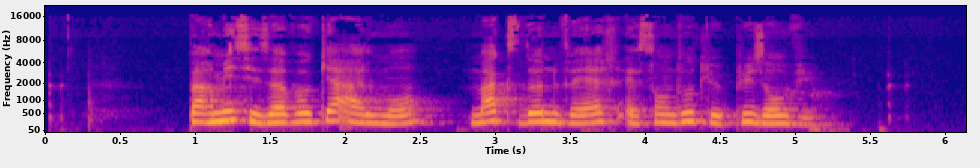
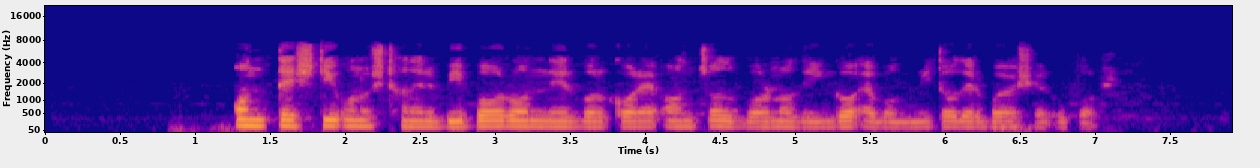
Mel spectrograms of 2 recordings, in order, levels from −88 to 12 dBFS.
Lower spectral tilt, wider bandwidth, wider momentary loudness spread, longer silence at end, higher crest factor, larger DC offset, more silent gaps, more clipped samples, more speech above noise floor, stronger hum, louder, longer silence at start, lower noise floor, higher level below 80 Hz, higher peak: about the same, -5 dB/octave vs -6 dB/octave; first, 16.5 kHz vs 7.6 kHz; about the same, 11 LU vs 12 LU; first, 1 s vs 0.8 s; second, 16 dB vs 22 dB; neither; neither; neither; second, 47 dB vs 57 dB; neither; first, -17 LUFS vs -24 LUFS; second, 0.95 s vs 1.25 s; second, -63 dBFS vs -80 dBFS; about the same, -56 dBFS vs -58 dBFS; about the same, -2 dBFS vs -2 dBFS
